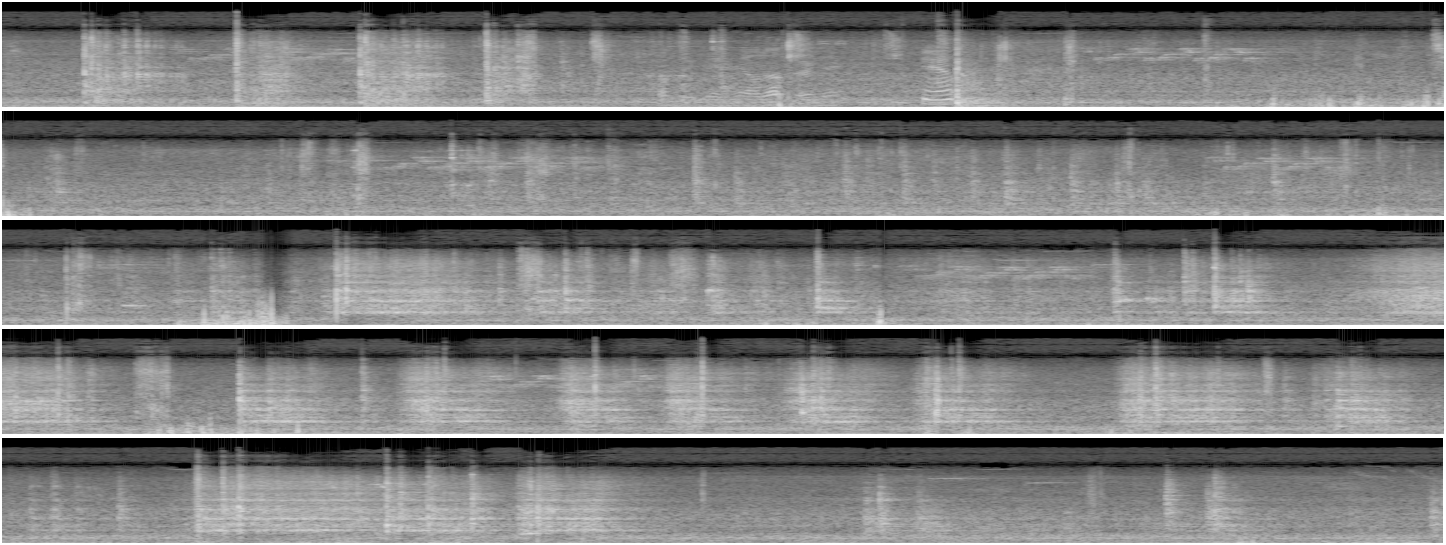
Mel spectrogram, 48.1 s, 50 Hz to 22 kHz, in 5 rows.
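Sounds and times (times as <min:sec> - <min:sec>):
ladder clanks and knocks: 0:00.5 - 0:03.8, 0:12.6 - 0:18.5, 0:19.6 - 0:25.2, 0:26.6 - 0:27.8, 0:28.5 - 0:35.7, 0:36.3 - 0:42.8, 0:46.2 - 0:46.8
ladder sections sliding and scraping: 0:00.5 - 0:08.3, 0:11.2 - 0:43.0, 0:44.2 - 0:47.0.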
